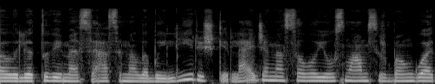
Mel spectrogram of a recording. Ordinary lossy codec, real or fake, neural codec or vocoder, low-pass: MP3, 64 kbps; real; none; 14.4 kHz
